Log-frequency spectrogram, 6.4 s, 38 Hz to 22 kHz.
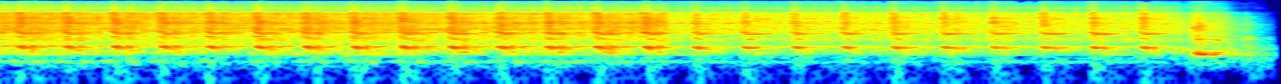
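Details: Piaggio Liberty 125 scooter after its electrical starter problem was fixed. It cranks steadily at about two beats a second for six seconds but never fires or picks up speed: cranks but won't start.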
